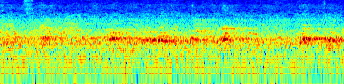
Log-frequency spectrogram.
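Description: Dogs yipping and barking, a few short wavering calls, over the steady chatter of a crowded show hall.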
